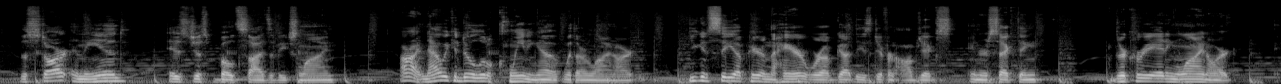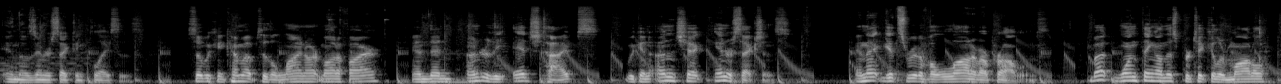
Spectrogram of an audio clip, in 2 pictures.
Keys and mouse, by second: 9.2 click, 9.9 click, 16.0 click, 18.0 click, 20.8 click, 25.4 middle click.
